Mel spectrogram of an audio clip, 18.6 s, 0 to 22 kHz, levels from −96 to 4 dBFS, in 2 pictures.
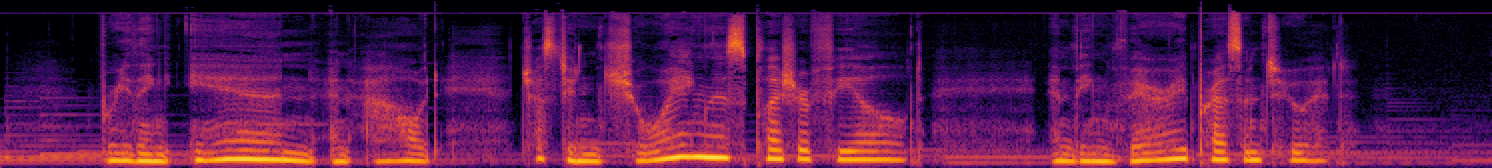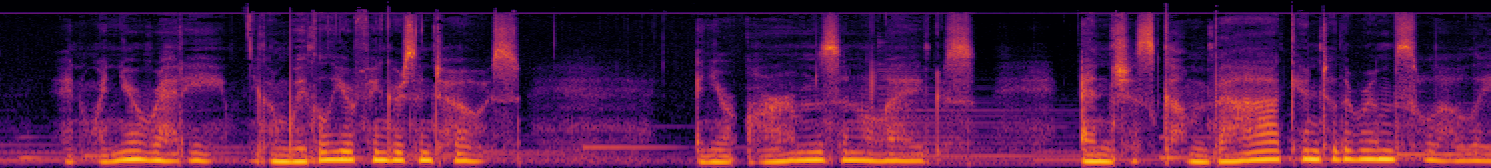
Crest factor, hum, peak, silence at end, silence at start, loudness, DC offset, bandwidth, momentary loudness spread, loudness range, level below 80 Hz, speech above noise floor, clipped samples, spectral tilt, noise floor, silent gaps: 14 dB; none; -2 dBFS; 0 s; 0 s; -17 LUFS; under 0.1%; 16.5 kHz; 18 LU; 6 LU; -68 dBFS; 32 dB; under 0.1%; -6 dB/octave; -48 dBFS; none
